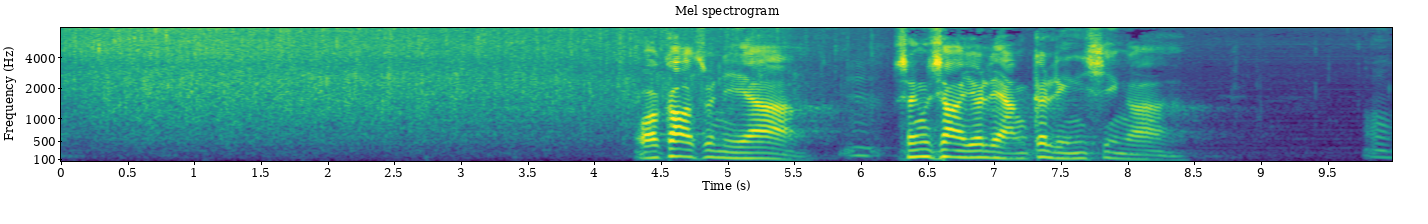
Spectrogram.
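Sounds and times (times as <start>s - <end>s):
applause: 0.0s - 5.7s
speech: 4.3s - 8.5s, 9.8s - 9.9s.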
